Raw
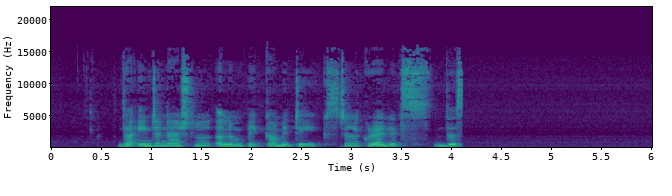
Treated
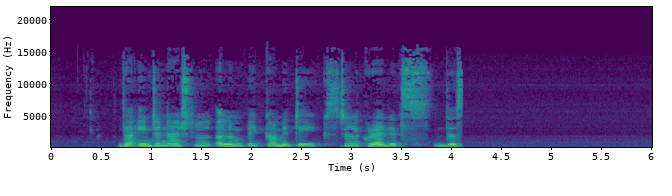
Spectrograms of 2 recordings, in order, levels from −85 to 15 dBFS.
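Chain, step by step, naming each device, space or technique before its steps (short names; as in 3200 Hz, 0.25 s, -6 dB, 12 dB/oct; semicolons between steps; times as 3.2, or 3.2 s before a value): behind a face mask (high shelf 3300 Hz -8 dB); gain +9 dB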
